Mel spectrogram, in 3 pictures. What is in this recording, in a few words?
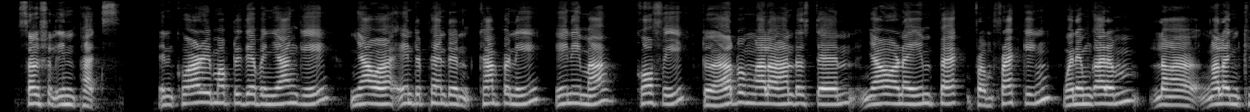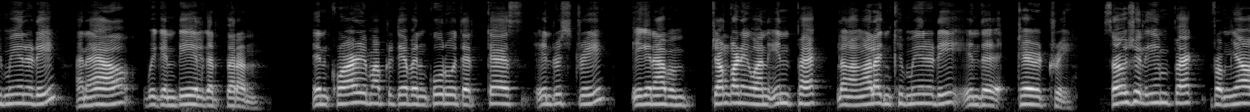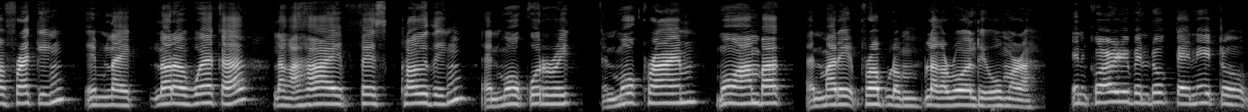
Ngarinyman; SOCIAL IMPACTS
